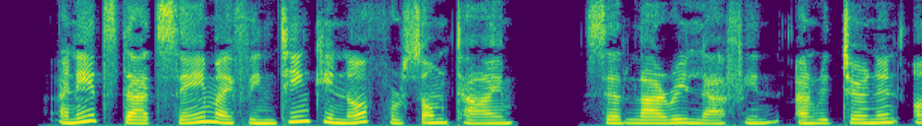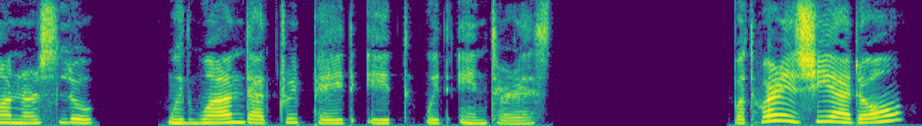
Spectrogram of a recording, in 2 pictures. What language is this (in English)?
English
